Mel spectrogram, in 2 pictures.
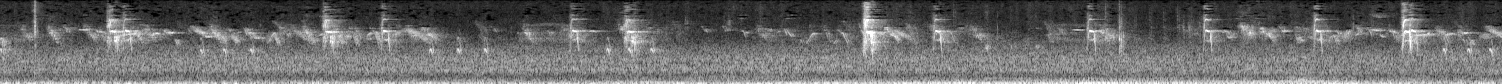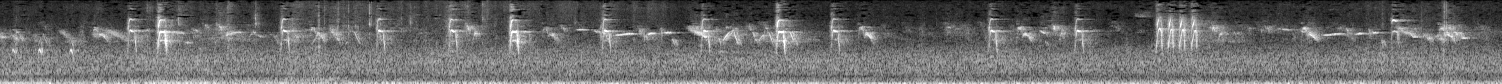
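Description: Wild birds chirping: many short, sharp calls and chirps in quick succession, a few louder than the rest, over a steady low hum.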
